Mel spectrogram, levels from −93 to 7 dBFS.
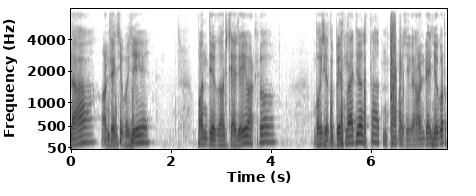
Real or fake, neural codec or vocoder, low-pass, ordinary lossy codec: fake; codec, 16 kHz, 4 kbps, FreqCodec, larger model; 7.2 kHz; none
